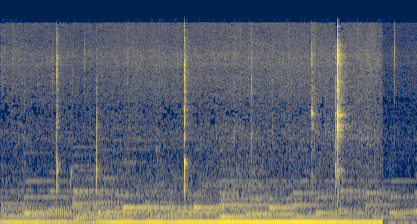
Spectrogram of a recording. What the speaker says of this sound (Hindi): इसके बाद आप ये पराठा गरम पैन पे डाल दें। ऊपर आप थोड़ा सा मक्खन डाल दें।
